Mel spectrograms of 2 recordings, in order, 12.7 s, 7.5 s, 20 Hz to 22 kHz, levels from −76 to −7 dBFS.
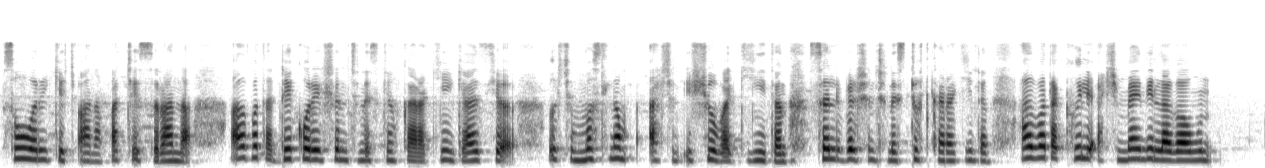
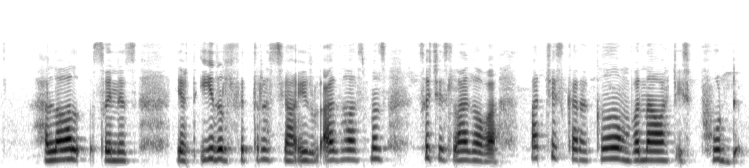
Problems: constant background noise, background conversations at intervals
